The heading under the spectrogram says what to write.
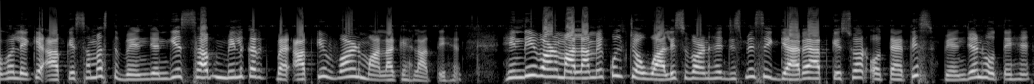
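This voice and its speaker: A woman teaching an exam-prep class in a high, bright voice. She explains step by step, repeats key points and answers her own questions. The sound is close and dry, with no room echo.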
